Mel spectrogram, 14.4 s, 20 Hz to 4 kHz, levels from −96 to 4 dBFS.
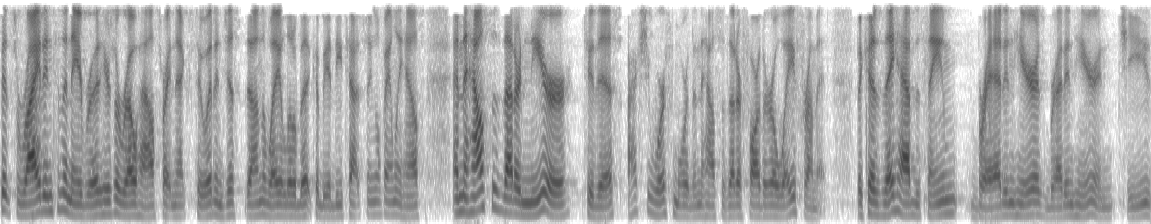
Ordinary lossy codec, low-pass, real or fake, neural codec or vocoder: MP3, 32 kbps; 3.6 kHz; real; none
